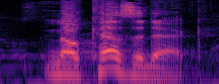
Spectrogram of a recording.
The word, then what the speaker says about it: Melchizedek: When it says, I can't pronounce his name, Melchizedek.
